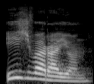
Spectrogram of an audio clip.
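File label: "изьва район", Komi, female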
